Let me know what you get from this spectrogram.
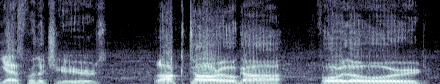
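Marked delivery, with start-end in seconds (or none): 1.9-5.3 very low, very slow, deep, loud orc voice. Answering someone's cheers, in a not-quite orc voice. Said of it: "it's not really an orc voice".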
